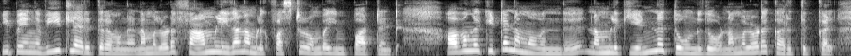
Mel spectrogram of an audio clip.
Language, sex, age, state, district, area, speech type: Tamil, female, 18-30, Tamil Nadu, Tiruppur, urban, spontaneous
